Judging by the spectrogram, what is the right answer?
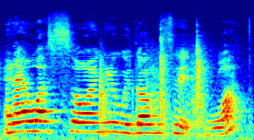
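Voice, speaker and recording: Lady chatting, kinda high voice, echoey room. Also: normal speed, slight background noise. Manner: emphatic, repeats herself, broken English. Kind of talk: casual chat on camera.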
